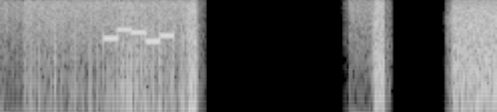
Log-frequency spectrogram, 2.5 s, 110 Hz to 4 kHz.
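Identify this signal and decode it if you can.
Five-tone selective call (ZVEI), heard as quick runs of five tones, tones of about 70 ms. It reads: 25413
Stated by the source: ZVEI five-tone selective call received on an SDR.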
